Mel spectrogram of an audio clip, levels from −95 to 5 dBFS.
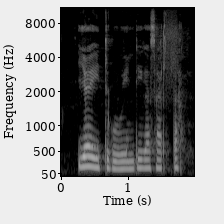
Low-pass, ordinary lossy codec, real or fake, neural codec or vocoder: none; none; real; none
